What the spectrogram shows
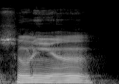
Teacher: ਅਣਾਣੇ ਤੋਂ ਜਿਹੜਾ ਅਗਲਾ ਅੱਖਰ ਨੂੰ ਕੰਨਾਂ ਲੱਗਾ ਹੁੰਦਾ ਉਹ ਆਪਣੇ ਆਪ ਹੀ ਨੱਕ ਰਾਹੀਂ ਬੋਲਿਆ ਜਾਂਦਾ।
